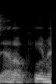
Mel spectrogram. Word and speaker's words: Elohim: Elohim, for example, Zarka is another trop that behaves that way, but since Elohim is accented on the last syllable, we only have one symbol.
